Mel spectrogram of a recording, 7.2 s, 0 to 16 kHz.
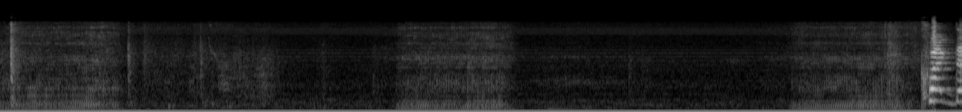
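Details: Husband asleep: three loud, rumbling snores about three seconds apart, roughly 20 a minute, with a brief sharp noise at the end; snoring.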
